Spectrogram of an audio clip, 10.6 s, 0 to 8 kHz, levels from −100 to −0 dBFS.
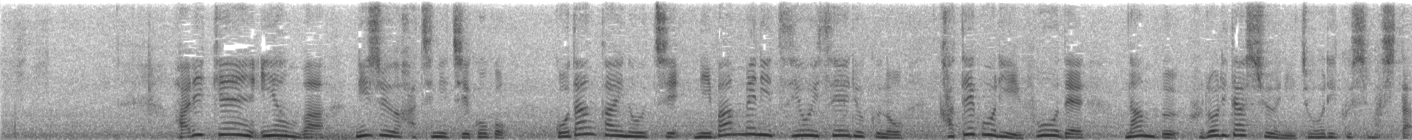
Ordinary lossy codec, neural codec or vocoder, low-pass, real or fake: none; none; none; real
